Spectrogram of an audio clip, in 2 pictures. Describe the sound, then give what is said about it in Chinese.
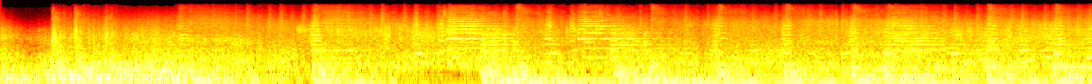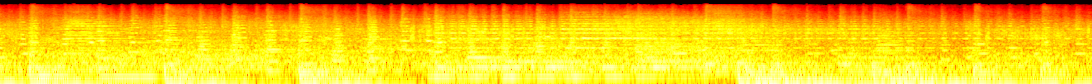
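An artillery barrage from four artillery regiments firing five tons of shells in a wartime battle, heard as a continuous, loud roll of booms and blasts with no pause throughout. “四个炮团五吨弹药，够他楚云飞喝一壶的。风水轮流转，也该他们尝尝挨炸的滋味了啊！”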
